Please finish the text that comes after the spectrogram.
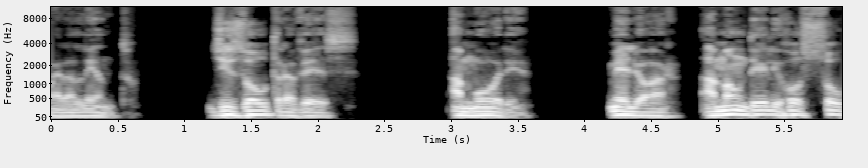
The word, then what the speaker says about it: amore: É amore, ele murmurava. Não amore. O é mais suave assim.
